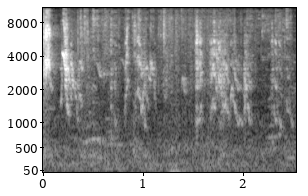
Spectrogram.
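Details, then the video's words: Budgies of a breeding colony: a sharp squeak opens, then soft continuous twittering and faint warbled chirps at a steady low level. "Cute Budgies Chirping Sounds"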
